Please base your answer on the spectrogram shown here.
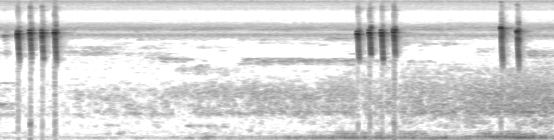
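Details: Blue-crowned hanging parrot calling to draw its companions nearer, giving quick bursts of three to four piercing, very high clicks, then a quiet gap before more short bursts.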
